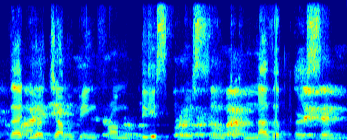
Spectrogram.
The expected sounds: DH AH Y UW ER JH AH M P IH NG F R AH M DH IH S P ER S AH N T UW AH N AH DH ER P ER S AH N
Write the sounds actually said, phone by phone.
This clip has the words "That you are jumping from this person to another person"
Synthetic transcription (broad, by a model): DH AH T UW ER JH AH M P IH NG F R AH M DH IH S P ER S AH N T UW AH N AH DH ER P ER S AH N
